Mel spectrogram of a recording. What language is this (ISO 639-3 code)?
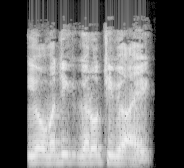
snd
